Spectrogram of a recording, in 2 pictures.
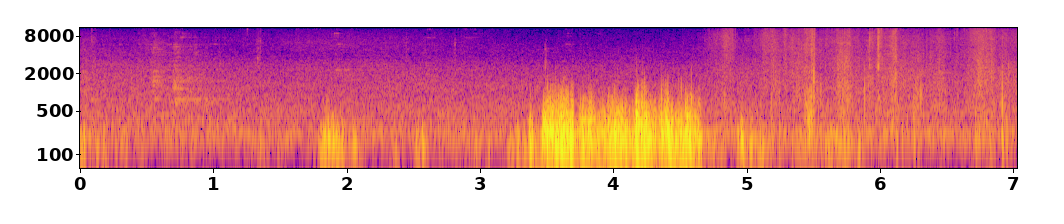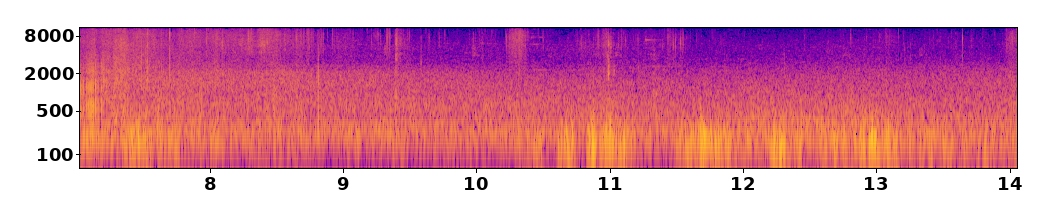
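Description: Footsteps crunching in fresh snow, with rustling from a handheld phone microphone. About four seconds in there is a loud, brief low rumble on the microphone.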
